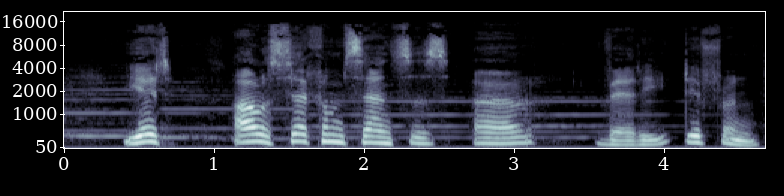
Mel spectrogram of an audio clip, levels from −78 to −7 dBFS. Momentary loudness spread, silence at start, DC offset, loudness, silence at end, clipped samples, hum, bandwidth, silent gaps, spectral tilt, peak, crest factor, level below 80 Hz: 13 LU; 0 s; 0.4%; -22 LUFS; 0.05 s; under 0.1%; none; 16 kHz; none; -5 dB/octave; -4 dBFS; 18 dB; -60 dBFS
